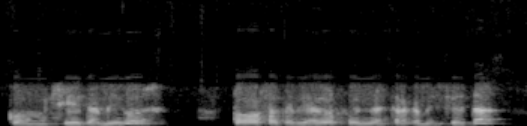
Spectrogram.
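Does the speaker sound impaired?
Yes: amyotrophic lateral sclerosis; amyotrophic lateral sclerosis diagnosed about 2 years ago, progressive, neurodegenerative, no treatment, took part in trial.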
